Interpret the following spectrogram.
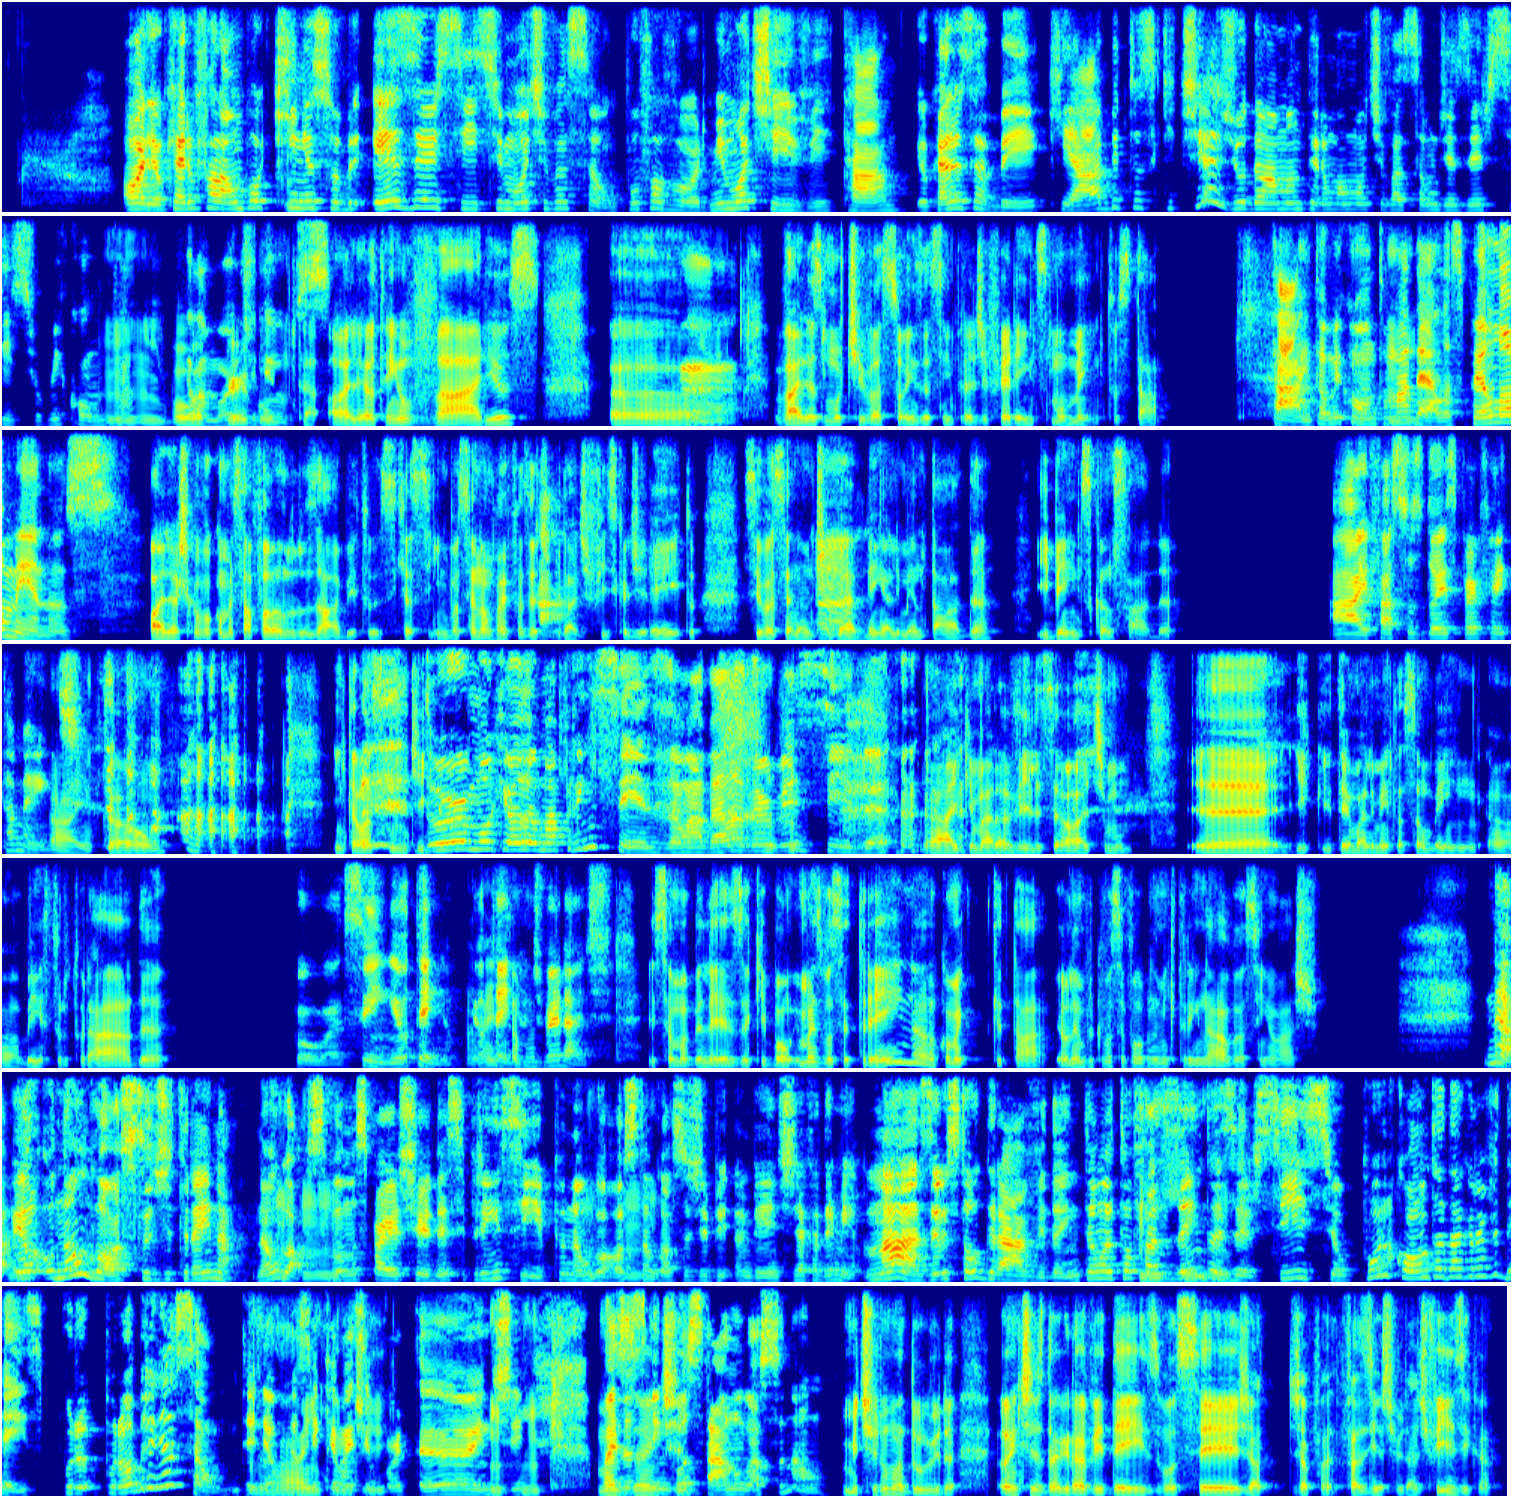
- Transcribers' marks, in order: tapping; laugh; other background noise; chuckle; laugh
- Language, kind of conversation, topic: Portuguese, unstructured, Quais hábitos ajudam a manter a motivação para fazer exercícios?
